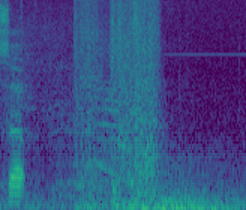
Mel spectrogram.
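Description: A rifle fires with loud, echoing bangs.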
